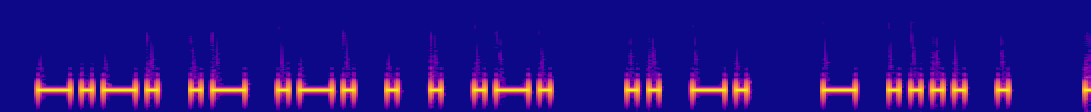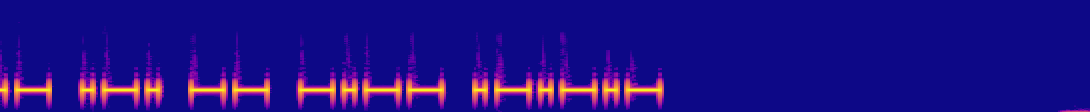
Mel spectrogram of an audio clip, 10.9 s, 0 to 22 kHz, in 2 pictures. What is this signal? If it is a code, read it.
Morse code, heard as a keyed tone, about 22 wpm, 700 Hz. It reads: CAREER IN THE ARMY.
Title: Sentences from Top 1000 Words - Review Part 6 - 22wpm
